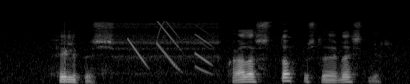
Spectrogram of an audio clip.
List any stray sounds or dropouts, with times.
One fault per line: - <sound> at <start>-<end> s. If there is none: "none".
- chirp at 1.3-2.2 s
